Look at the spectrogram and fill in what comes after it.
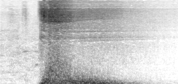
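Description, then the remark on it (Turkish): A single loud, rumbling gust of breath blown straight into the microphone, lasting about a second with a booming low roar before fading out. No one speaks. “üfle … üfle”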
